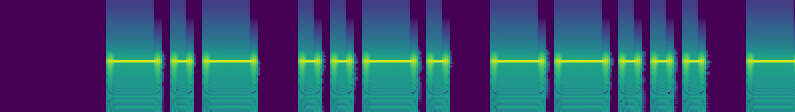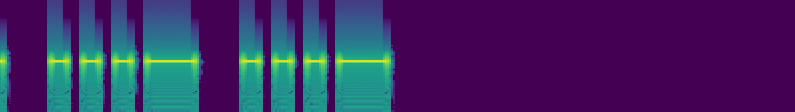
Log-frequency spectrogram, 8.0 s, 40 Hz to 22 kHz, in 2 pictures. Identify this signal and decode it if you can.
Morse code, heard as a keyed tone, about 15 wpm, 700 Hz. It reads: KF7TVV
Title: USA Call Signs - 6 Characters - 15wpm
